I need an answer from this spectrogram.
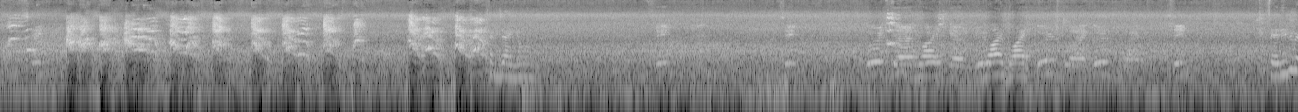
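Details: Siberian husky puppies barking for food: a rapid, irregular run of high yappy barks early on, later thinner yelping whimpers, over constant background hiss and voices.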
